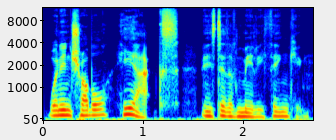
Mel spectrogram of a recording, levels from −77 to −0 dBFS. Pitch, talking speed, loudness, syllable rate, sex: 135 Hz, 200 wpm, -17 LUFS, 6.0 syllables/s, male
